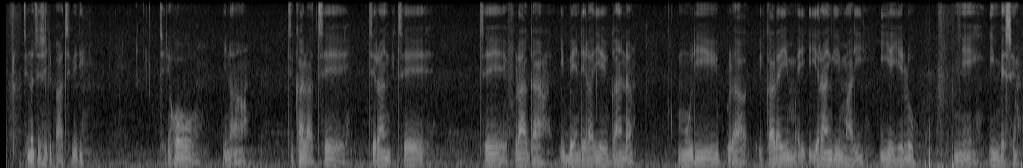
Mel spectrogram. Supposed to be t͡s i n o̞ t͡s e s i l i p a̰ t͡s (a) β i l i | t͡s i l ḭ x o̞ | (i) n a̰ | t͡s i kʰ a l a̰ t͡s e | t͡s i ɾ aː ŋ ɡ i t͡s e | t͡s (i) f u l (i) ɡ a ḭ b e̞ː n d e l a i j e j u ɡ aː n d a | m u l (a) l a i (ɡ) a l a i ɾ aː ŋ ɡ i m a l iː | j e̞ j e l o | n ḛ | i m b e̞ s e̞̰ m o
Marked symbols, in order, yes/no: no, yes, no, no, no, no

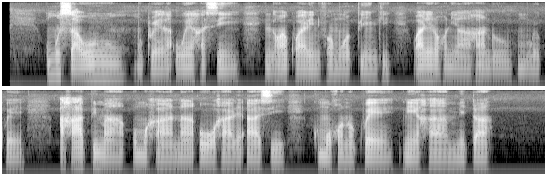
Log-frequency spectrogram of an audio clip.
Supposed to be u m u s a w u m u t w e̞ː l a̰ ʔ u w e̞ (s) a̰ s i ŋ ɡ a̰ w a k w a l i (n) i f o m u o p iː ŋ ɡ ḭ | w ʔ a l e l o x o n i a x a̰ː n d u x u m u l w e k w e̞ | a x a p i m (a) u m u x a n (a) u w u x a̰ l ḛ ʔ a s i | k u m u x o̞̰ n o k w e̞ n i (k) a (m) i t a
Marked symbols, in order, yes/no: no, yes, yes, yes, no, yes

